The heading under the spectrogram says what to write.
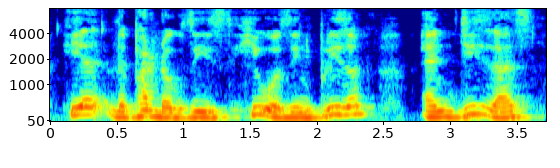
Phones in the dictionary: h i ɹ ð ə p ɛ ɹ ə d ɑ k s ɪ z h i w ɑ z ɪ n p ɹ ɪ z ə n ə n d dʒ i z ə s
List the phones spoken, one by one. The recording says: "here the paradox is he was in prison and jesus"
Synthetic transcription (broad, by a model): h i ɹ ð ə p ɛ ɹ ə d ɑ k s ɪ z h i w ɑ z ɪ n p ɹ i z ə n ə n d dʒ i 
